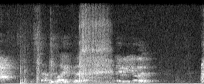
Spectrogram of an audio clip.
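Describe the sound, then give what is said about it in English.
A small female dog barks sharply in a few quick bursts at somebody outside, over a steady low electrical hum with some muffled voices in the background. “No wonder she's barking, man.”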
